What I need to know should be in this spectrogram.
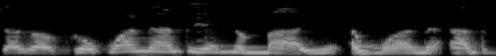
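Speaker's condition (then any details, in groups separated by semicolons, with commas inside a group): Cerebral palsy; from birth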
